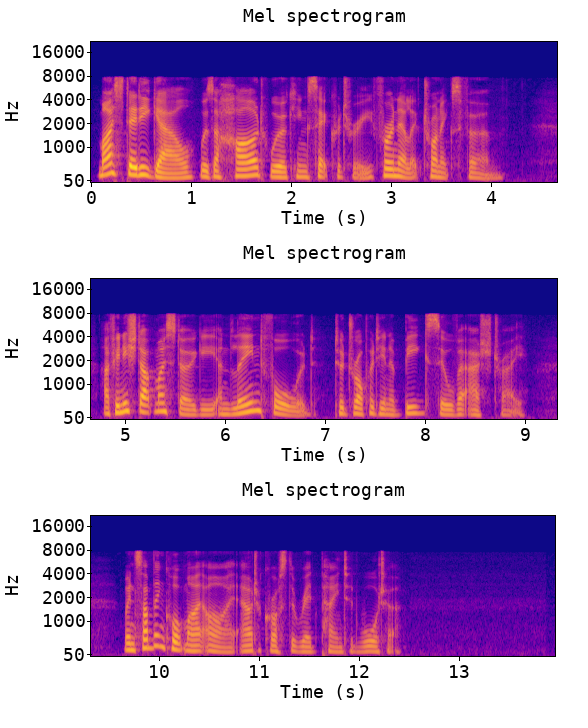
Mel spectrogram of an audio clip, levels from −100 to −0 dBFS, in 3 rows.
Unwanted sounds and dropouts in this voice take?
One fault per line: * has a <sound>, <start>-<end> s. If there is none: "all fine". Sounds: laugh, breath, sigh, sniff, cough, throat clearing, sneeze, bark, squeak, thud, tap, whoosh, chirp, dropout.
all fine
